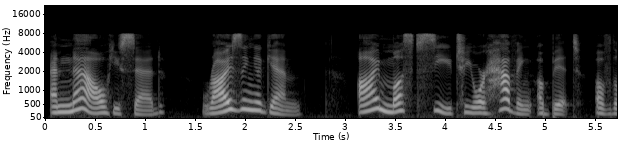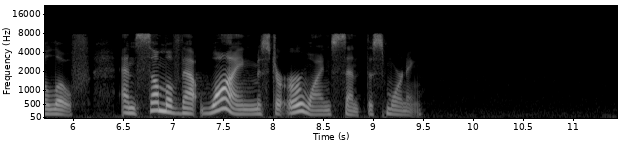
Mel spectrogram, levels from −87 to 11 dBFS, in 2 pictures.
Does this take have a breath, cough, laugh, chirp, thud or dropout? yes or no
no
